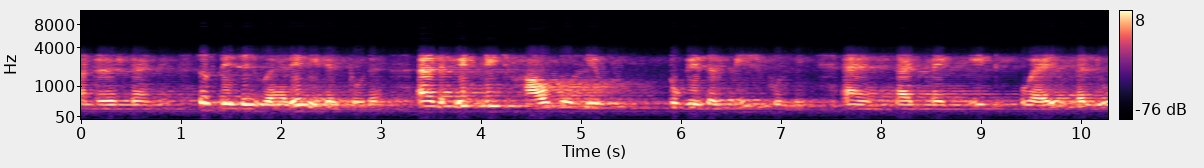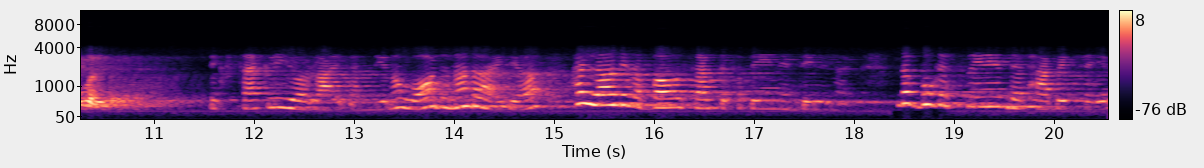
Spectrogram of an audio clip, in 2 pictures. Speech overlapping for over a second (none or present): none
